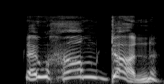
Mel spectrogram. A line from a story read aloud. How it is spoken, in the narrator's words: Moist wailed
